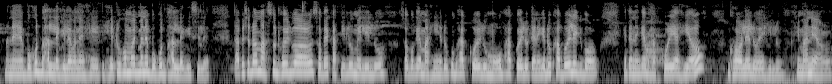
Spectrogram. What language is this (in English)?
Assamese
